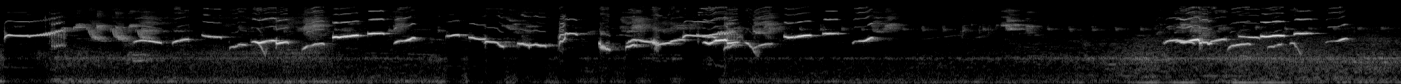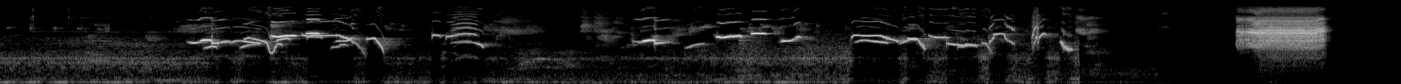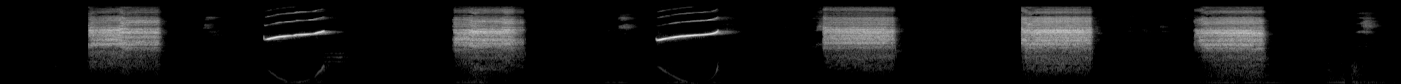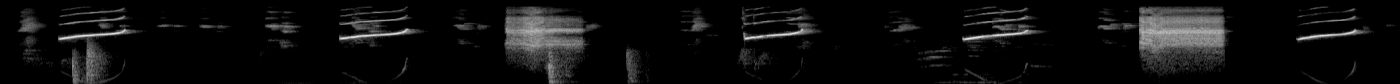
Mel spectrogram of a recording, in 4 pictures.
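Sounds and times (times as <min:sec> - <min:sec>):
bird singing whistles and chirps: 0:00.0 - 0:25.0, 0:29.1 - 0:31.4, 0:34.2 - 0:35.4, 0:41.6 - 0:48.1, 0:48.8 - 0:56.0.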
